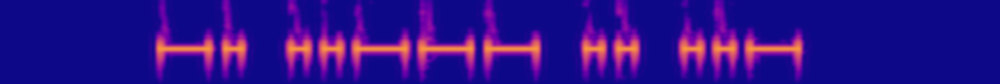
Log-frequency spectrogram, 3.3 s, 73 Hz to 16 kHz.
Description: Morse code, heard as a keyed tone, about 22 wpm, 700 Hz. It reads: N2IU
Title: USA Call Signs - 4 Characters - Repeated 2x - 22wpm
